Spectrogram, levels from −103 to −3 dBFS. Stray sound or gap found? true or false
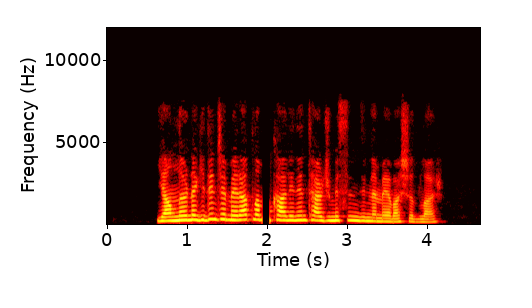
true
